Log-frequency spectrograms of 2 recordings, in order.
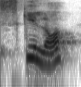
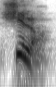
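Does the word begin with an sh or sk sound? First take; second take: sk; sh. First: The word begins with an sk sound. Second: The word begins with an sh sound. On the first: This is the mainland Greek form. "a dog in Greek is skilo" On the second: This is the Cypriot form. "in Cyprus it's shilo, like sh"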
